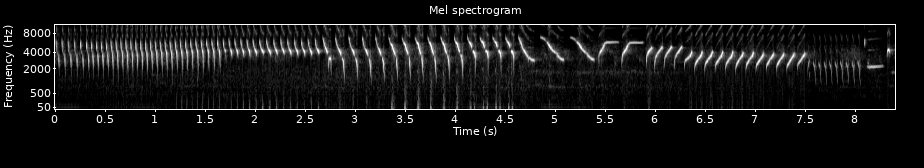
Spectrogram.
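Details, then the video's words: F1 canary in full song: a rapid high trill gives way to loud, repeated downward-sweeping notes, then V-shaped swooping calls and another fast trill, ending with a softer, lower rattle. "suara kenari f1 keren dan mewah"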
